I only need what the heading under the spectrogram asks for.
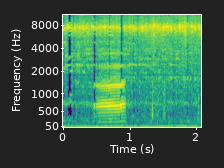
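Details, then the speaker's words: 1984 Dodge Ram D350 with 360 V8 and 4-speed, just started after sitting about 20 years in a barn, no smoke. Deep, even rumble holding a steady idle with no misses, ticks or knocks; smooth and healthy, "sounds like a beast." "sounds like a freaking beast. But smooth as could be. Like, thoroughly impressed and happy with this."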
